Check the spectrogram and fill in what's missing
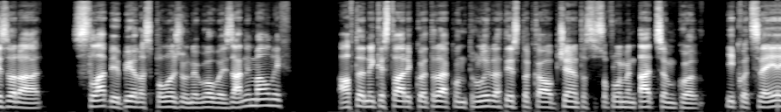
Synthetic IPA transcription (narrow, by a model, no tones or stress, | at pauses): izʋoɾa | slˠabjebioɾaspolˠo̞ʒinneɡooʋojzanimalnix | alt̪oeneke̞st̪ʋaːɾiko̞jet̪ɾebako̞nt̪ɾoliːɾat̪ist̪o̞kaoːp̚t͡ʃenit̪osḁsuplement̪aːt̪sijo̞mkoj̪ | ikod̪sʋe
